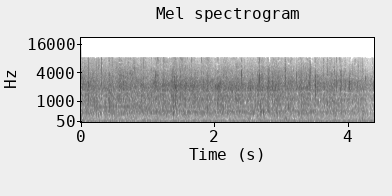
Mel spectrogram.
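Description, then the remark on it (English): A church audience applauds steadily, a dense wash of many hands clapping at once with no pauses, holding an even level throughout before easing slightly at the end. “Yeah, you can clap.”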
